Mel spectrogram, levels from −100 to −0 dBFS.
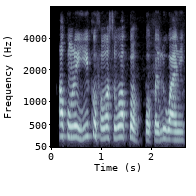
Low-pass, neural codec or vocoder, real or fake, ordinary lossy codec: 7.2 kHz; none; real; none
